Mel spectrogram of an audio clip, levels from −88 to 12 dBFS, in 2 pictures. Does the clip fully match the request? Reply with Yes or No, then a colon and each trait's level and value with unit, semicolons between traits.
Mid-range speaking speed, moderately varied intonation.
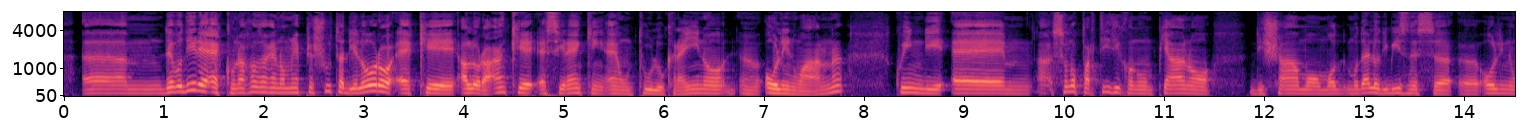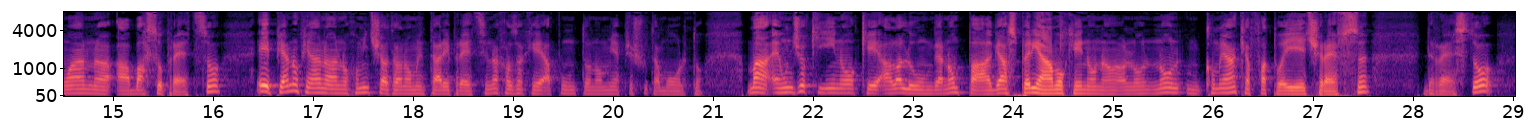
No: fast, 175 wpm; average, 3.6 semitones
